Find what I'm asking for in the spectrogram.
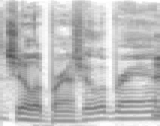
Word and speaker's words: Gillibrand: Gillibrand. It's a soft G.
